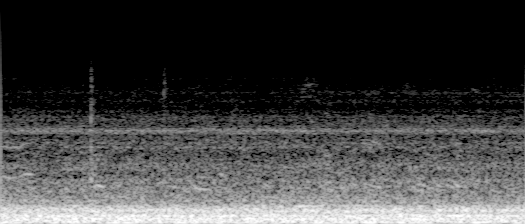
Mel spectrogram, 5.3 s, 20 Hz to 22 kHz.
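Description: Steady low rumble of cabin noise inside a Boeing 737-800 on its descent to land, the engines and airflow heard from a seat over the wing, with a faint steady high whine above it.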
